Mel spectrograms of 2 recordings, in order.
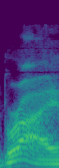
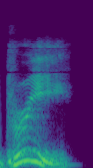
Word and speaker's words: Bri: And so, you know, my name is Worldwide Bri, and I spell it B-R-I because someone took away Worldwide Brian because I'm an avid traveler. But so I had to shorten it to Bri, but people sometimes pronounce it Bree, Worldwide Bree. – Yeah, I get that. – And I get that. Although Bree is B-R-I-E, but right.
